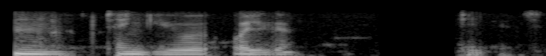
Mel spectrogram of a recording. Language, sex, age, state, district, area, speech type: Bengali, male, 18-30, West Bengal, Malda, rural, conversation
